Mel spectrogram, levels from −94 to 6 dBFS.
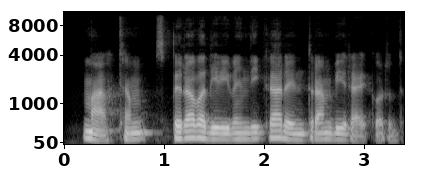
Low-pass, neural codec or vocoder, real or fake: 9.9 kHz; autoencoder, 48 kHz, 32 numbers a frame, DAC-VAE, trained on Japanese speech; fake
